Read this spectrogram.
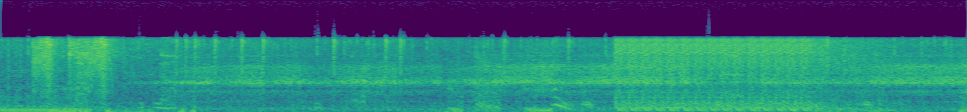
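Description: A video game nailgun fires in rapid bursts.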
